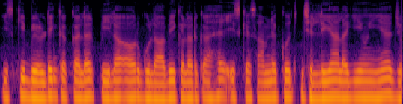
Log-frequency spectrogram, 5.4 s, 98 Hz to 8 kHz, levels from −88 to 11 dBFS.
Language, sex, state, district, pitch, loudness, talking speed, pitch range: Hindi, male, Chhattisgarh, Rajnandgaon, 130 Hz, -20 LUFS, 190 wpm, 130-135 Hz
